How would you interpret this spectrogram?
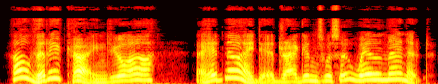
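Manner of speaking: high, emphatic, gracious mother's voice; charmed lady. Acted. Mother compliments the well-meaning dragon, charmed. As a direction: thank warmly in a high lady's voice.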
